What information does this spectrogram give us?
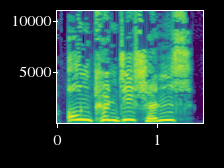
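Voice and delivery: high, slow, emphatic shout. A narrator's reading. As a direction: call out the catch slowly. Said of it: "Ginger shouted".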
